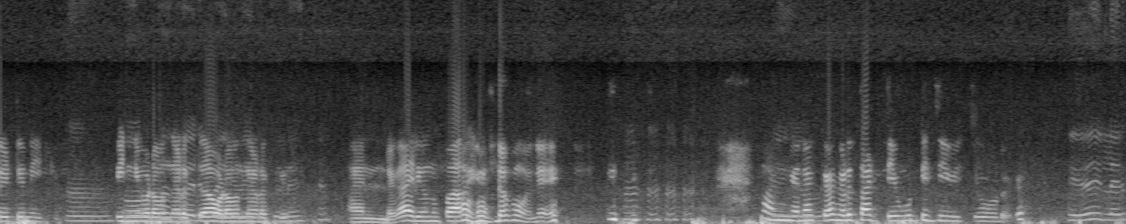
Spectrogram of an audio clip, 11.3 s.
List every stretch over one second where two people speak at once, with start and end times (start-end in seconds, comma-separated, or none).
1.2-2.9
